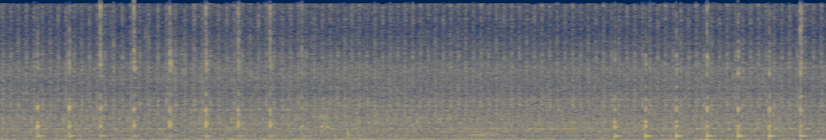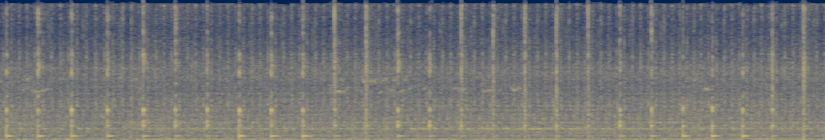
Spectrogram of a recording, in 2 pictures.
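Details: Nissan X-Trail at idle, heard at the exhaust: sharp ticking about three a second over an uneven, stumbling idle. The misfire is traced to worn iridium spark plugs past their limit, before replacement.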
